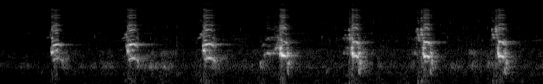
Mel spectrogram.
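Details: Eagle calling: seven short, harsh, chattering notes spaced evenly about two-thirds of a second apart, each a brief rasping burst, with a quiet background.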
